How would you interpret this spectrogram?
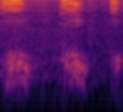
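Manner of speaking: Ru repeated with a strong throaty R, loud; strong R syllable drill. Shown as a demonstration. Teacher drilling the strong R sound for children. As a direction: drill Ru, ru, ru with a hard back-of-throat R. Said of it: "Ó o som, ó o som".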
